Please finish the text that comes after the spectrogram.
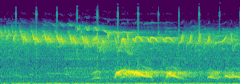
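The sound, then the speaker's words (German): A dense chorus of birds sings in a forest, chirping and trilling continuously, with high twittering calls layered over lower cooing notes. “Wenn ich die Brille absetze und die Augen schließe, höre ich die Vögel singen, rieche das Laub und spüre genau, wie warm der Stein in der Sonne ist.”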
